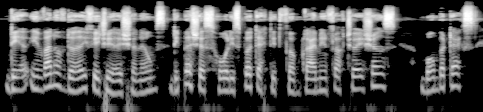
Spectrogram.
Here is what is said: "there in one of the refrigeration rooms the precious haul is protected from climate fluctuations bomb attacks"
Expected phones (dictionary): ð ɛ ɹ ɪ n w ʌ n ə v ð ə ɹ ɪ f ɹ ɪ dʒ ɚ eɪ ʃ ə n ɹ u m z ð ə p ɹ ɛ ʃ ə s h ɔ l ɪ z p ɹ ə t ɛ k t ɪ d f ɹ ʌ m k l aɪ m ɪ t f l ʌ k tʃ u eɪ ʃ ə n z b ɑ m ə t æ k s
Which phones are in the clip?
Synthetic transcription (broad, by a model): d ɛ ɹ ɪ n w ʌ n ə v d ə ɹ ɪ f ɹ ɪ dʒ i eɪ ʃ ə n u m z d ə p ɹ ɛ ʃ ə s h ɔ l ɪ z p ɹ ə t ɛ k t ɪ d f ɹ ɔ m k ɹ aɪ m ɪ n f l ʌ k tʃ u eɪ ʃ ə n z b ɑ m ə t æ k s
